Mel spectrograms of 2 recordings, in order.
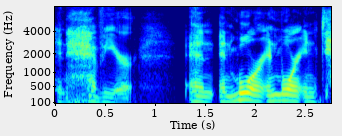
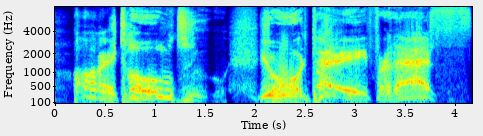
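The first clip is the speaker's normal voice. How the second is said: very loud, very slow, drawn-out bellowing; 8 semitones higher, 9 dB louder than usual. Narrator voicing a five-headed creature above the house, bellowing down. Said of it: "he bellows down".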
